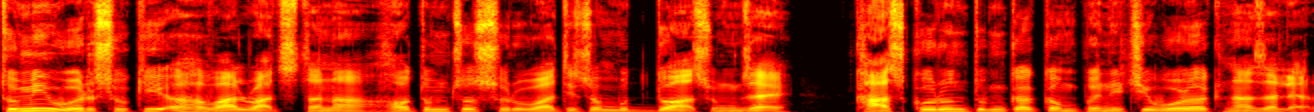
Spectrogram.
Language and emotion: Goan Konkani, neutral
